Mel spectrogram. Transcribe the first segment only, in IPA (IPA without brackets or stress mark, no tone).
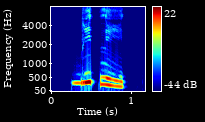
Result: b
